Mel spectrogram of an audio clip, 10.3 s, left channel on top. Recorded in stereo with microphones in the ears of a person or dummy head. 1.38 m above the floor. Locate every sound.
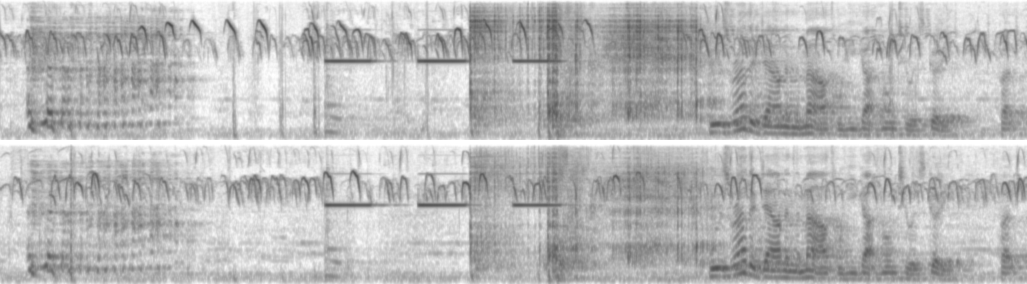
0.3 s laughter: 40° left (ahead or behind), 1.2 m; by 1.9 s 30° left (ahead or behind), 3 m
3.2 s a microwave: 15° left (ahead or behind), 1.7 m
4.7 s a crack: 35° left (ahead or behind), 4 m
7.1 s a man speaking: 5° right (ahead or behind), 3.5 m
